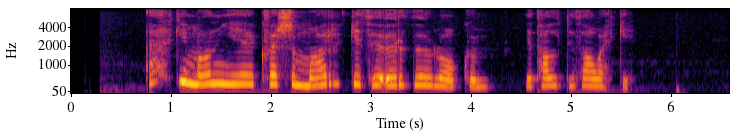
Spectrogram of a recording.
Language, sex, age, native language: Icelandic, female, 20-29, Icelandic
